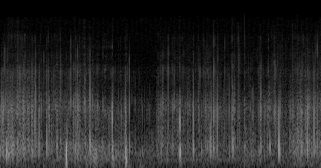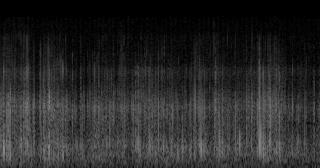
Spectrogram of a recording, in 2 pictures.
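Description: A soft rubber squishy stress ball filled with gel beads is held over the microphone and scratched with long nails. The result is a quiet, dense, rain-like patter of crackly scratches, with sharper clicks and ticks popping out now and then over a steady bed of soft rustling.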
